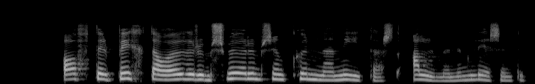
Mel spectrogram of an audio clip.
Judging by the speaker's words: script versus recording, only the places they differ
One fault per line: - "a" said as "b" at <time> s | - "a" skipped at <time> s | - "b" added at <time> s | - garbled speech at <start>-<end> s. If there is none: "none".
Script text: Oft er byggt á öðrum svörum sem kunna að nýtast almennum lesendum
none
